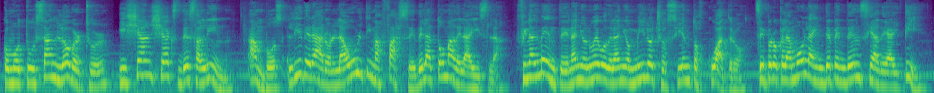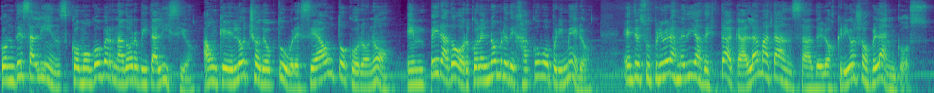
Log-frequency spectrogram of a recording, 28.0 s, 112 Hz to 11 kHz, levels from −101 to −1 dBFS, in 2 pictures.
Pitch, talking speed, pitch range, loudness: 200 Hz, 130 wpm, 170-240 Hz, -19 LUFS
